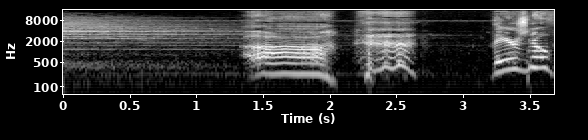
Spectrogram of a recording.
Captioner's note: giggles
